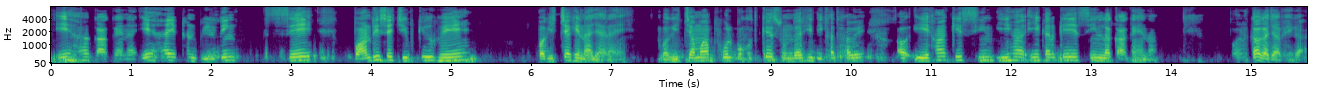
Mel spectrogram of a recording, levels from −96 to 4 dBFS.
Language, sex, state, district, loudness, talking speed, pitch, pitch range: Chhattisgarhi, male, Chhattisgarh, Rajnandgaon, -18 LUFS, 160 wpm, 165 Hz, 145-175 Hz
